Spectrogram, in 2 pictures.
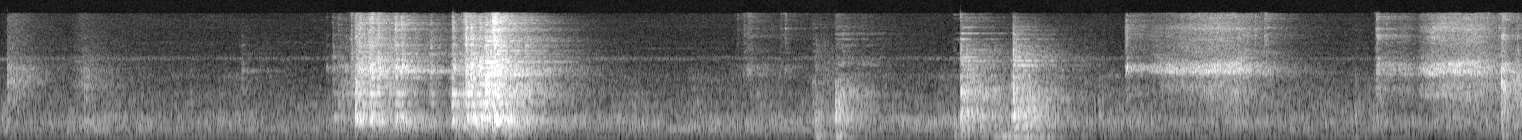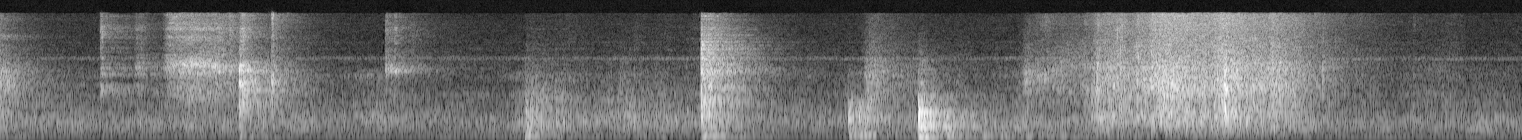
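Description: Vegetable peeler scraping down a raw carrot in a series of short strokes over a wooden chopping board, the loudest about two seconds in, with now and then a clink of the peeler and knife against the board.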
